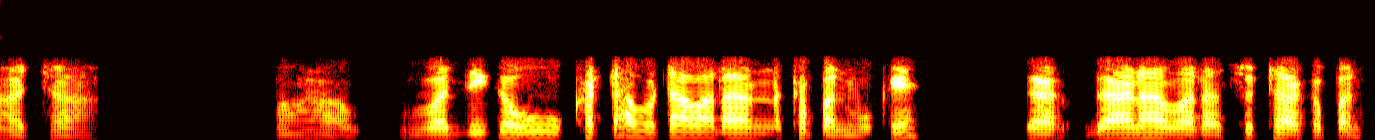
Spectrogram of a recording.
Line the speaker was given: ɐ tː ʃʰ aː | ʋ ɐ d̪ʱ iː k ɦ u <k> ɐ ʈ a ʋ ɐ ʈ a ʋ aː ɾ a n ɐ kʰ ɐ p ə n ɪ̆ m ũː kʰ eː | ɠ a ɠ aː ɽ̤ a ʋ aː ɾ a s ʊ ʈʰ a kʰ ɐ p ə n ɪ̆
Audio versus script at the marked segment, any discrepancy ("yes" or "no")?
yes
